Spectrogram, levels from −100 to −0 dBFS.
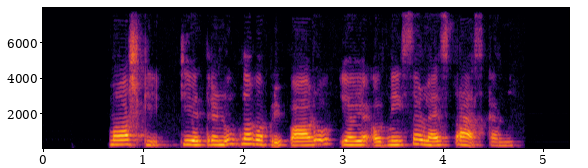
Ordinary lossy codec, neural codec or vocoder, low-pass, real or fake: none; codec, 16 kHz, 4 kbps, FunCodec, trained on Chinese and English, 50 frames a second; none; fake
